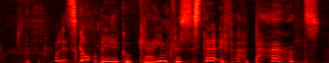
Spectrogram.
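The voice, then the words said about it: Imitates another person's voice. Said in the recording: “my best Ben accent”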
